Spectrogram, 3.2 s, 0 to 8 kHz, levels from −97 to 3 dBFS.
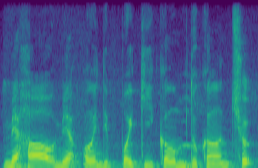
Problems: none marked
